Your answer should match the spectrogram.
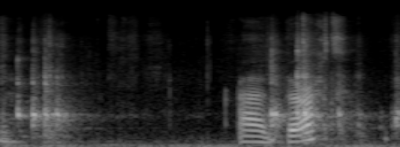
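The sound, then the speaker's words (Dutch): Four light cups clatter and clink together in a few quick knocks, followed by a brief murmur of voice near the end. “Ik heb hier vier bekers. Gisteren waren ze eigenlijk gewassen. Maar ehm, deze bekers zijn zo licht.”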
